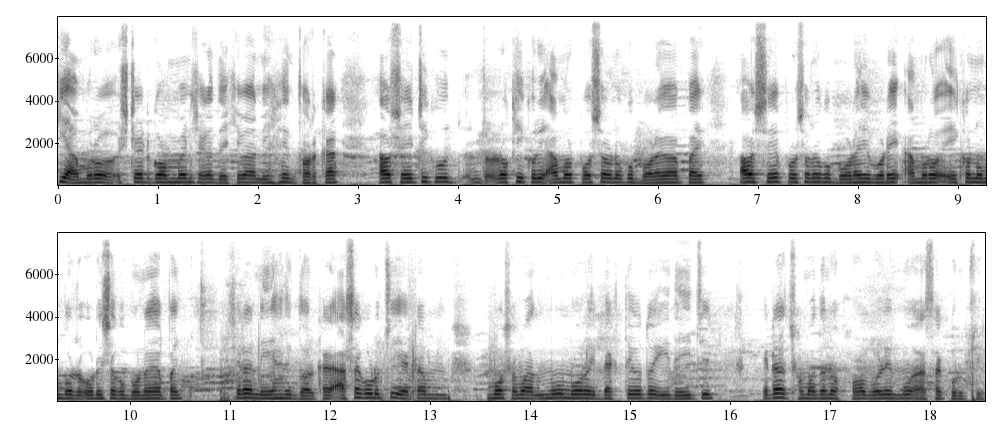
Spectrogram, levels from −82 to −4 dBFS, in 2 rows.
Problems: constant background noise, continuous background conversations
